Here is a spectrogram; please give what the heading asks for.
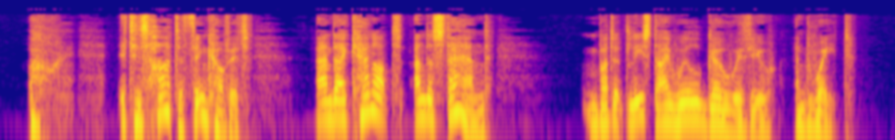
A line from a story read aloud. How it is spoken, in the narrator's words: said in a broken voice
